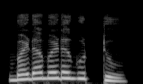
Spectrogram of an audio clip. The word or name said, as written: ಬಡಬಡಗುಟ್ಟು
